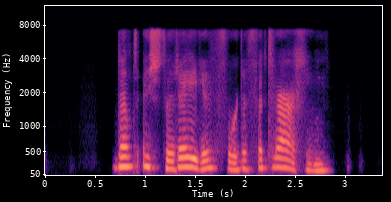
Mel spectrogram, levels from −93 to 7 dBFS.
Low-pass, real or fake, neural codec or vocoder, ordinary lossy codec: 7.2 kHz; fake; codec, 16 kHz, 1 kbps, FreqCodec, smaller model; Opus, 64 kbps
